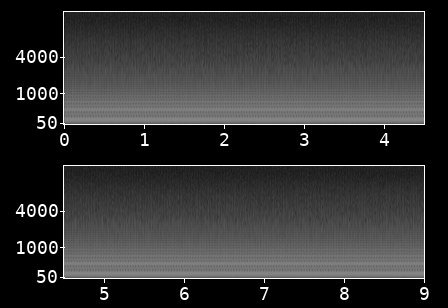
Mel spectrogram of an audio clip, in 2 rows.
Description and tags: Transistor Organ Violin - C3
Sample of an old combo organ set to its "Violin" setting.
Recorded with a DI-Box and a RME Babyface using Cubase.
Have fun!
70s, analog, analogue, combo-organ, electric-organ, electronic-organ, raw, sample, string-emulation, strings, transistor-organ, vibrato, vintage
